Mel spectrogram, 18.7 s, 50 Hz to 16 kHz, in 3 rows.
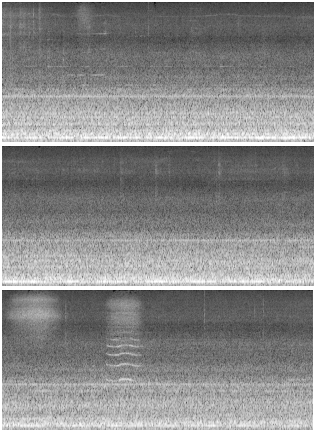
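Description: A train standing at a station platform with a steady electric hum. Two short high hisses come about 13 and 15 seconds in, the second with a brief squeaky chirp.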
